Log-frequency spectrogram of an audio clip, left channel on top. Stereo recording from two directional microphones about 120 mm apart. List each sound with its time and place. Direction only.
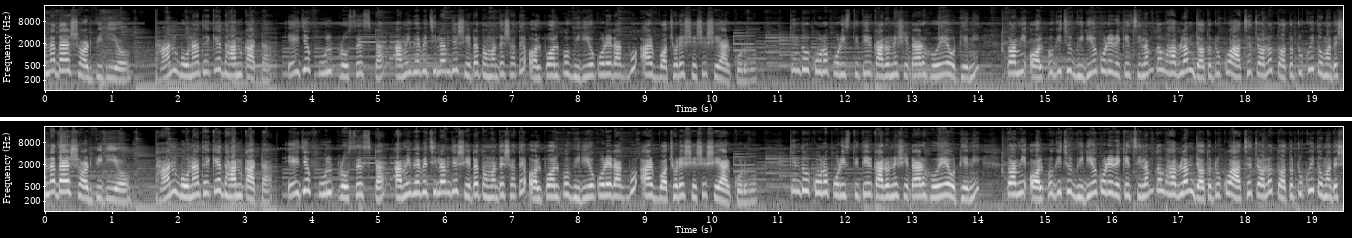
0.0 s speech: 35° right (ahead or behind)
1.9 s speech: 40° right (ahead or behind)
11.3 s speech: 20° right (ahead or behind)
